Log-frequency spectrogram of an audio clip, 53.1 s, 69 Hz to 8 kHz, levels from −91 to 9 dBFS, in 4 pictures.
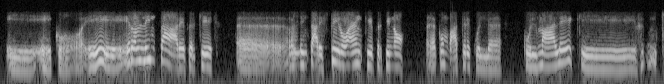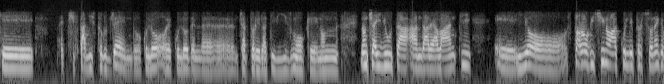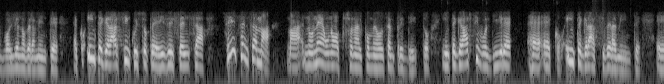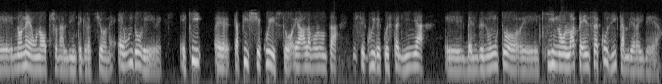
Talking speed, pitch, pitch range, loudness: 115 wpm, 185 Hz, 160-205 Hz, -20 LUFS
